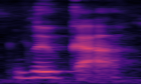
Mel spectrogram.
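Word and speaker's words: lykke: looked that up because I wasn't sure how to pronounce this but it's Luca is how you pronounce it so it comes with 12 pairs us four all the way to us 17.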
